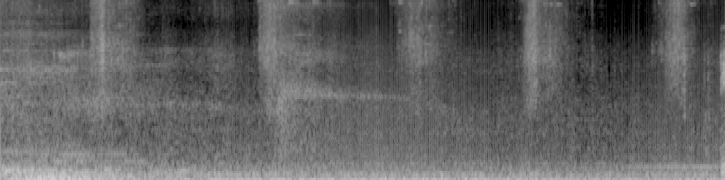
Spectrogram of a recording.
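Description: Footsteps tread slowly on soft ground.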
